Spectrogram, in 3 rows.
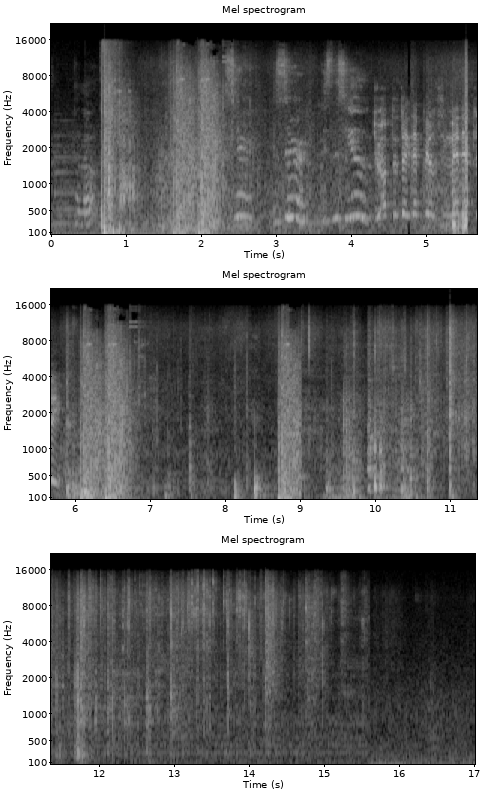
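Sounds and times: pill packet clicks and rustles: 0:11.1 - 0:15.2.

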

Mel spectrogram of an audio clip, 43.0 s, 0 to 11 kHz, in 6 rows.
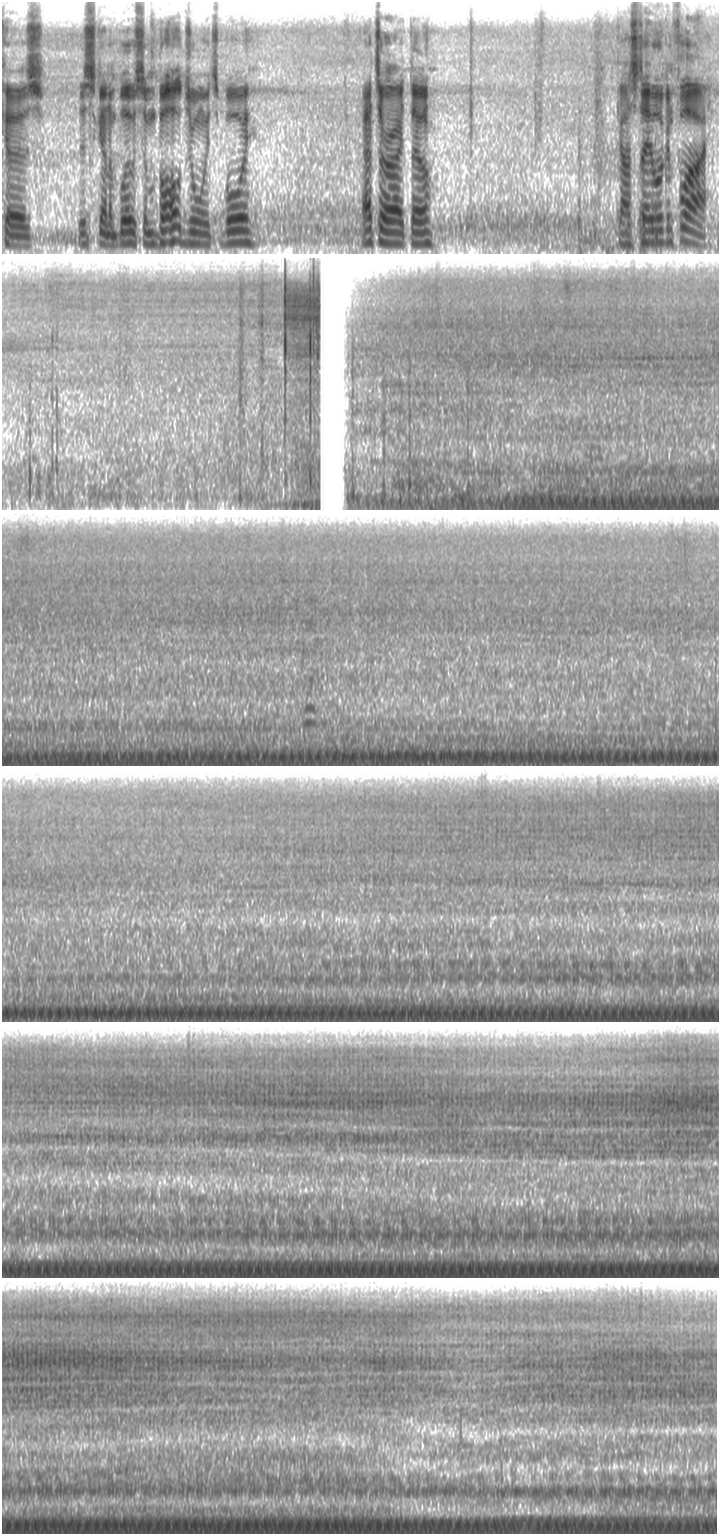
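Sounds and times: diesel engine idling: 0:10.0 - 0:43.0.

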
